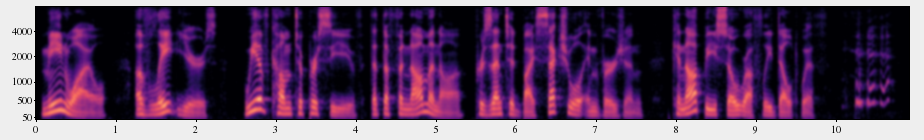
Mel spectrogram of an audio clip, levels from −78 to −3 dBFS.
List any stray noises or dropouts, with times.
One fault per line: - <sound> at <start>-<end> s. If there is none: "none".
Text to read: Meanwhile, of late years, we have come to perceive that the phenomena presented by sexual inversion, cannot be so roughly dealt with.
- laugh at 10.1-10.8 s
